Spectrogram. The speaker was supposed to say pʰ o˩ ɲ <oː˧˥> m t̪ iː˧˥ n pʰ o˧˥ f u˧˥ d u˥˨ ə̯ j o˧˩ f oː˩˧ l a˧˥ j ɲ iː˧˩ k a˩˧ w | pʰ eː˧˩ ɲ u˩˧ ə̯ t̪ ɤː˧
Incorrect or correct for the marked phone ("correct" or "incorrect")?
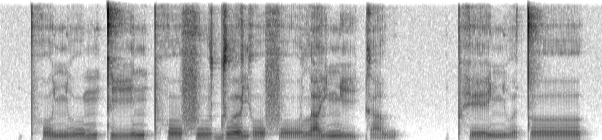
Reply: incorrect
